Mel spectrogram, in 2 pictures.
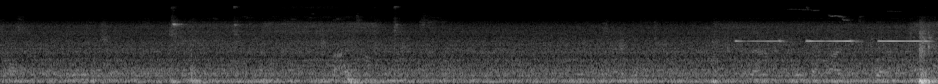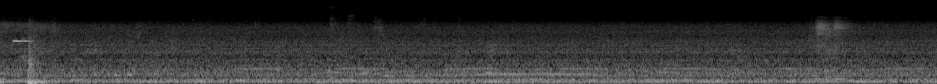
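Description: Tyres rumble on a snowy road.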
